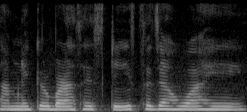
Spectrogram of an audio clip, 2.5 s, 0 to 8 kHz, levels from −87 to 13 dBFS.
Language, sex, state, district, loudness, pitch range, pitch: Hindi, female, Bihar, Araria, -25 LUFS, 215-225 Hz, 220 Hz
